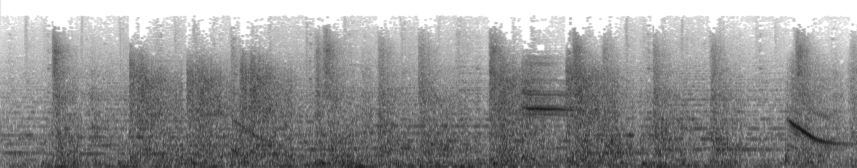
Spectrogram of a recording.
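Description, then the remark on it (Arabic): A steady barrage of loud gunshots, fired to intimidate rather than to kill: sharp cracks and booms firing irregularly every fraction of a second, with a couple of brief whining ricochet-like tones. No one speaks. “إنهم يطلقون النار علينا للترهيب وليس للقتل.”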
